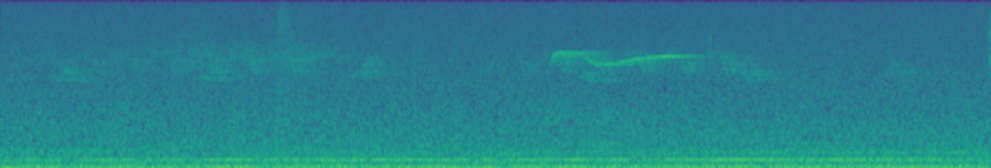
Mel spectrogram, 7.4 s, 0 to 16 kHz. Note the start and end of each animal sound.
0.0s-7.4s: Red-eyed Vireo (Vireo olivaceus)
0.4s-2.8s: Ovenbird (Seiurus aurocapilla)
4.0s-5.4s: Eastern Wood-Pewee (Contopus virens)

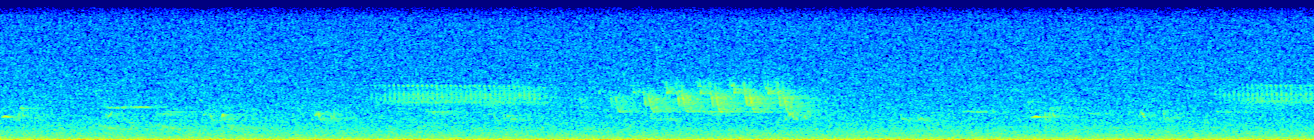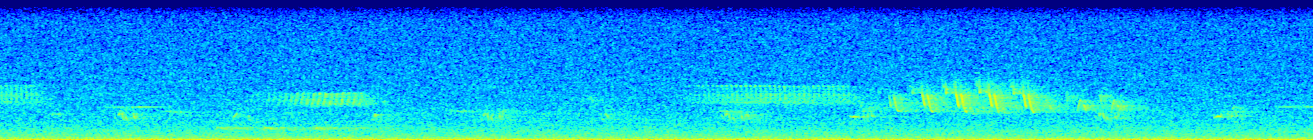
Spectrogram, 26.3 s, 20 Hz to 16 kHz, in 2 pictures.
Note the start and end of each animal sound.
0.0s-26.3s: Red-eyed Vireo (Vireo olivaceus)
1.0s-2.1s: Black-capped Chickadee (Poecile atricapillus)
3.5s-5.8s: Chipping Sparrow (Spizella passerina)
5.9s-8.4s: Ovenbird (Seiurus aurocapilla)
11.9s-13.8s: Chipping Sparrow (Spizella passerina)
14.0s-15.3s: Black-capped Chickadee (Poecile atricapillus)
15.2s-17.0s: American Crow (Corvus brachyrhynchos)
15.6s-17.0s: Pine Warbler (Setophaga pinus)
19.7s-22.0s: Chipping Sparrow (Spizella passerina)
21.7s-23.9s: Ovenbird (Seiurus aurocapilla)

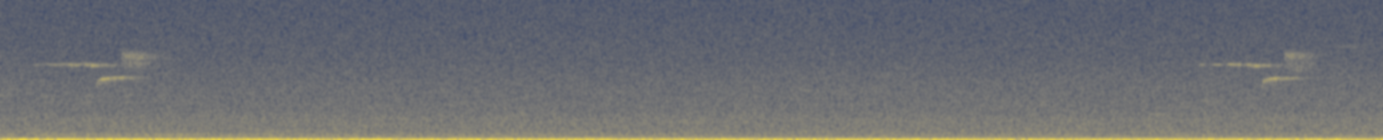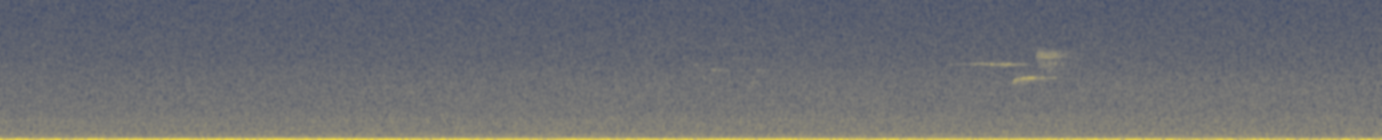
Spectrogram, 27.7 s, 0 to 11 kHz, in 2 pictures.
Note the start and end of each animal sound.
0.0s-1.8s: Black-throated Green Warbler (Setophaga virens)
11.7s-13.5s: Black-throated Green Warbler (Setophaga virens)
23.2s-24.7s: Black-throated Green Warbler (Setophaga virens)

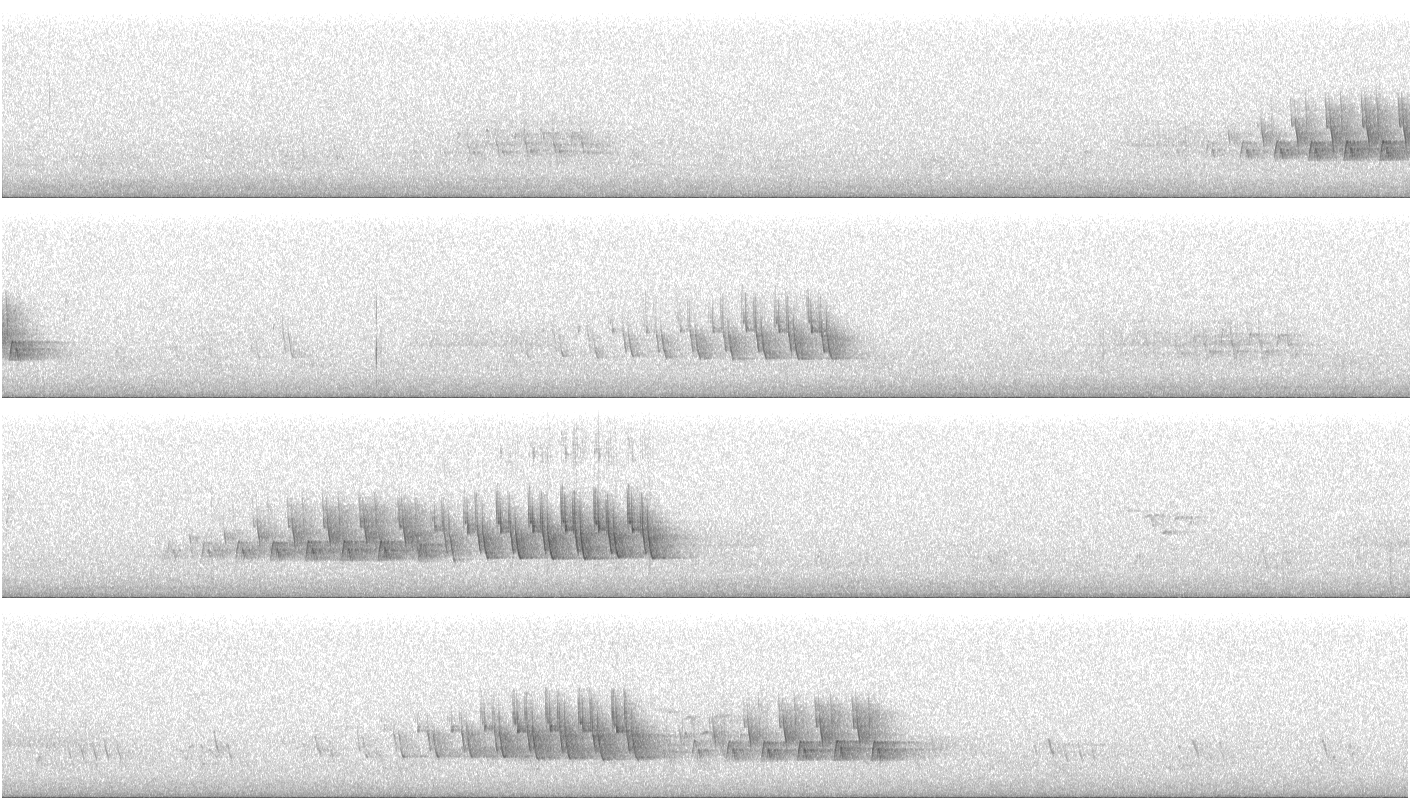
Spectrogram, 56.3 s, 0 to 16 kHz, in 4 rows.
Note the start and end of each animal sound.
4.2s-6.4s: Ovenbird (Seiurus aurocapilla)
11.7s-15.0s: Ovenbird (Seiurus aurocapilla)
16.0s-17.2s: Ovenbird (Seiurus aurocapilla)
19.3s-22.8s: Ovenbird (Seiurus aurocapilla)
25.2s-27.1s: Ovenbird (Seiurus aurocapilla)
29.8s-35.0s: Ovenbird (Seiurus aurocapilla)
39.2s-40.3s: Brown Creeper (Certhia americana)
42.9s-55.7s: American Goldfinch (Spinus tristis)
45.0s-51.3s: Ovenbird (Seiurus aurocapilla)

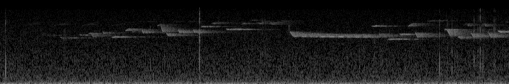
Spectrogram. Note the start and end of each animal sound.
0.0s-1.5s: Black-and-white Warbler (Mniotilta varia)
0.4s-5.1s: Winter Wren (Troglodytes hiemalis)
4.4s-5.1s: Northern Waterthrush (Parkesia noveboracensis)

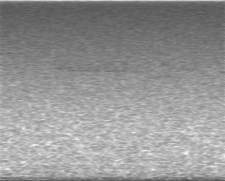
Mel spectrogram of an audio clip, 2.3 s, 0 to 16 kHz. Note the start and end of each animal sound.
0.1s-2.3s: Winter Wren (Troglodytes hiemalis)

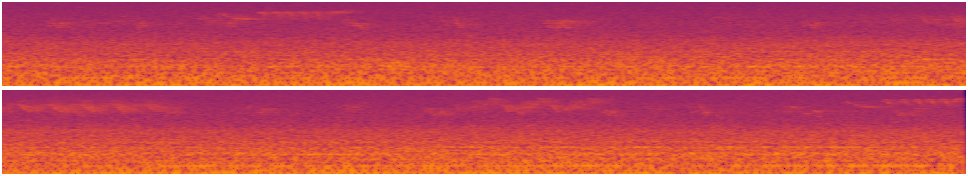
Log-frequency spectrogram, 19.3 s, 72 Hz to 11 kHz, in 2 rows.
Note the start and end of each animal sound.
0.0s-19.3s: Red-eyed Vireo (Vireo olivaceus)
1.8s-4.0s: Black-throated Blue Warbler (Setophaga caerulescens)
9.0s-11.6s: Ovenbird (Seiurus aurocapilla)
14.0s-15.8s: Common Yellowthroat (Geothlypis trichas)
17.5s-19.3s: Black-throated Blue Warbler (Setophaga caerulescens)

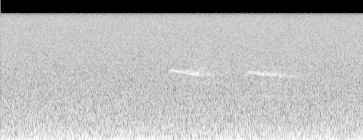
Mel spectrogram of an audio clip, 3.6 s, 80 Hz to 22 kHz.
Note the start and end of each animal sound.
1.6s-2.9s: Blue Jay (Cyanocitta cristata)

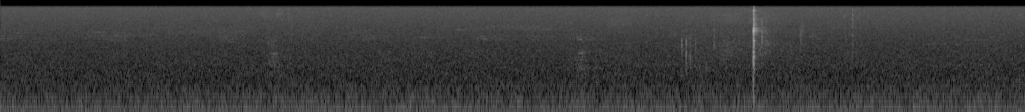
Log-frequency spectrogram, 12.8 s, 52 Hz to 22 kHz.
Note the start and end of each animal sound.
0.9s-7.5s: Red-eyed Vireo (Vireo olivaceus)

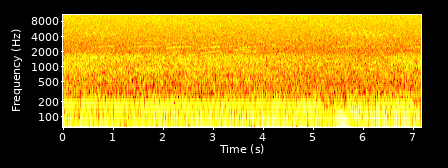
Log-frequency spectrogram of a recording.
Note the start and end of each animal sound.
1.3s-3.9s: Red-breasted Nuthatch (Sitta canadensis)
5.4s-6.5s: Yellow-rumped Warbler (Setophaga coronata)

